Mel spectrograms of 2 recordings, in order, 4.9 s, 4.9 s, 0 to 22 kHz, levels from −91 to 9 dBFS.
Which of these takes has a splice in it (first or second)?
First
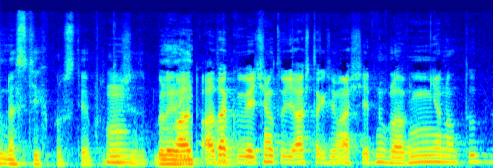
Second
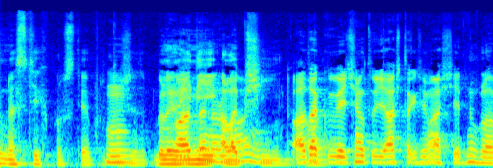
first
